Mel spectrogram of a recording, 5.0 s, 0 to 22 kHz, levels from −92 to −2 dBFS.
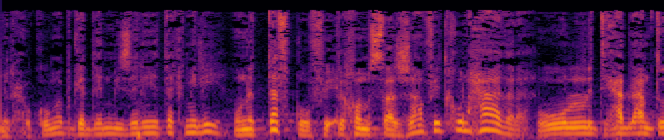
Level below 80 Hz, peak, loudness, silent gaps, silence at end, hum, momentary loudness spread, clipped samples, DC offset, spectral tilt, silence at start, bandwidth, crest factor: -56 dBFS; -8 dBFS; -28 LUFS; none; 0 s; none; 6 LU; under 0.1%; under 0.1%; -4.5 dB/octave; 0 s; 17 kHz; 20 dB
